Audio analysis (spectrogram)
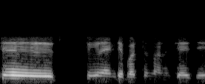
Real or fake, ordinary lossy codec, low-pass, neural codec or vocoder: real; none; 3.6 kHz; none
